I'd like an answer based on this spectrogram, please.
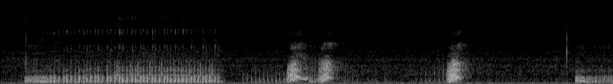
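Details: Female bulldog asleep and dreaming, snoring in a long low rasping stretch, then three short muffled woofs in her sleep, followed by quiet breathing and another brief snore.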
